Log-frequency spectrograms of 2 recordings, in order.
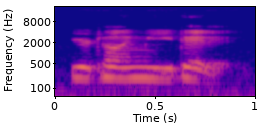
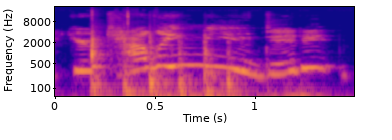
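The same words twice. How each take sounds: First: Said in the usual way. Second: High, loud disbelieving question; incredulous. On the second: Acted. Talk show host challenges Joker's confession, incredulous. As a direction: pitch it up in mock shock. Host's line redone, incredulous.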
